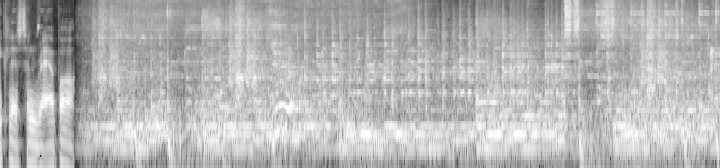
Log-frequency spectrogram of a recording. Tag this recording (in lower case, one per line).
speech
roll
music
